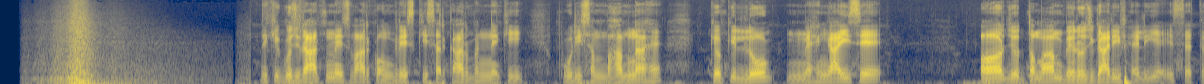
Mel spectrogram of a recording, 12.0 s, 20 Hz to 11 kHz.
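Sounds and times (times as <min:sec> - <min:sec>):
whoosh sound effect: 0:00.2 - 0:02.6
deep rumble: 0:00.3 - 0:02.2.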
